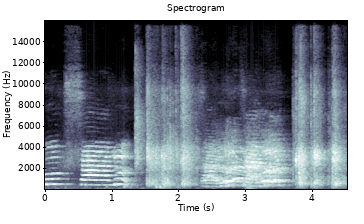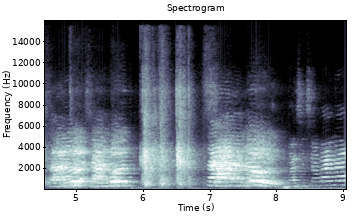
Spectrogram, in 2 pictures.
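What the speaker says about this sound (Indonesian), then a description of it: "Tepuk salut." A class of children performs the Indonesian tepuk salut clapping chant in a classroom lesson: sung chanting voices alternate with bursts of sharp, rhythmic group hand claps in tight patterns, loud and close.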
